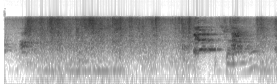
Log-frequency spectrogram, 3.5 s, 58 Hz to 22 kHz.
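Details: Puppy, 34 days old from a litter, recorded 24 January 2015: after a stretch of broad rustling noise come two short, high, tonal yelps near the end, followed by a person's voice.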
